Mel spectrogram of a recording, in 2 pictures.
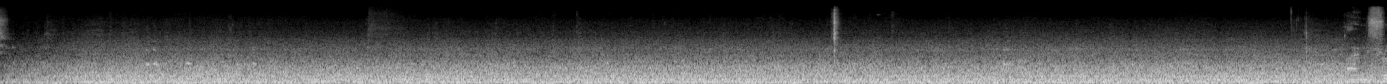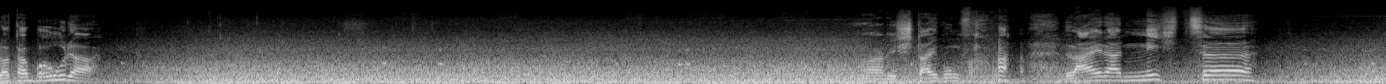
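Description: Tyres rumble on a motorway.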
